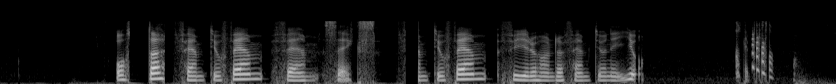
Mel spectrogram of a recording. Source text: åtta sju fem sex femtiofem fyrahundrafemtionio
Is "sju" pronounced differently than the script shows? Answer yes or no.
yes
